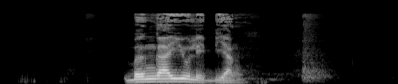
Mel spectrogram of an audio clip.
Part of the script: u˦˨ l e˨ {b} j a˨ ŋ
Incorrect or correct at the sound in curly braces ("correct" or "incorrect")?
correct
